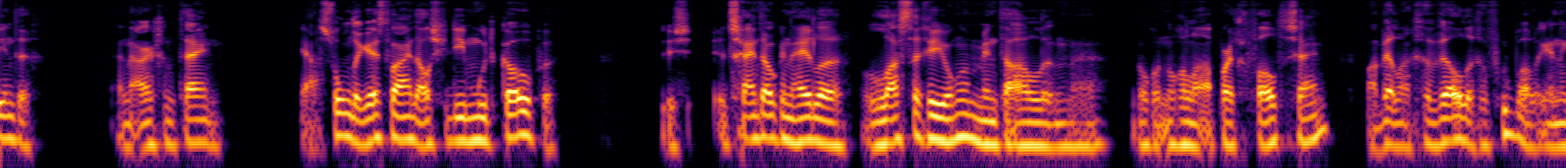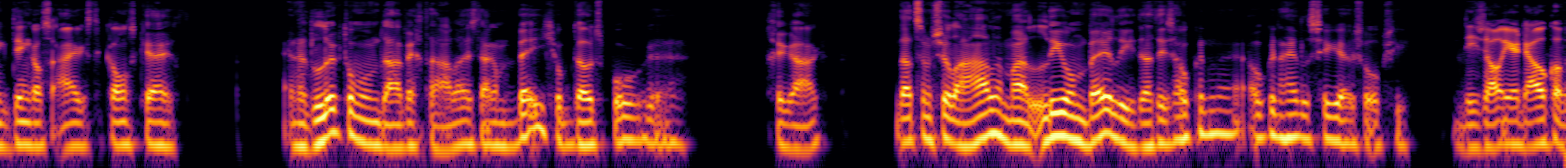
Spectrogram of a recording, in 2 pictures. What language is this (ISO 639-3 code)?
nld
